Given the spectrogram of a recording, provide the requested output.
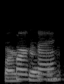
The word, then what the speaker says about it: Barca: Barca. That's Barca. What I say. – Like a parka.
